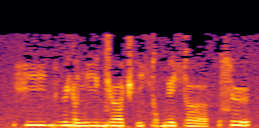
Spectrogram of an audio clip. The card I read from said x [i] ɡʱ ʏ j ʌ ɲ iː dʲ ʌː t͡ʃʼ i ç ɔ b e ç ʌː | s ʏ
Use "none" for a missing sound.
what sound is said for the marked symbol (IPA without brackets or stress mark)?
iː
